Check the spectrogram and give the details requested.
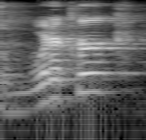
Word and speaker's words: Wittekerke: Kirk this is a this how you pronounce it is wicker it's an authentic belgian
